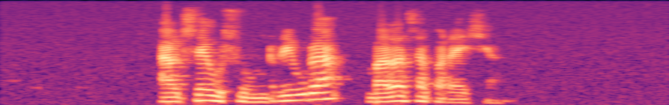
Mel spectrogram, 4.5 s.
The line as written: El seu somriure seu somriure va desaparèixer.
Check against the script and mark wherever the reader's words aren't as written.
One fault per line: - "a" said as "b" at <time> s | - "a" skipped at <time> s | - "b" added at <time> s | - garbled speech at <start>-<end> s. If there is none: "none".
- "seu somriure" skipped at 2.2 s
